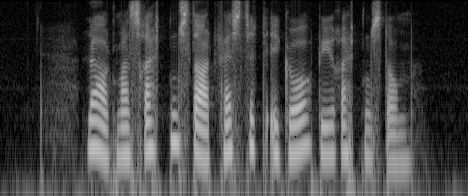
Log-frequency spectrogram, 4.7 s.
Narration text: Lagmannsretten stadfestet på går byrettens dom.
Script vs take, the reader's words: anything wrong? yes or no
yes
